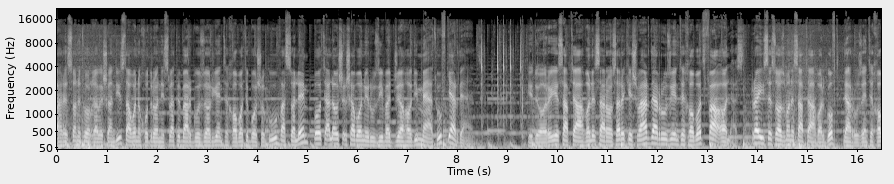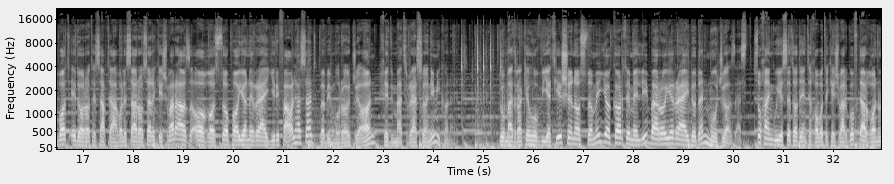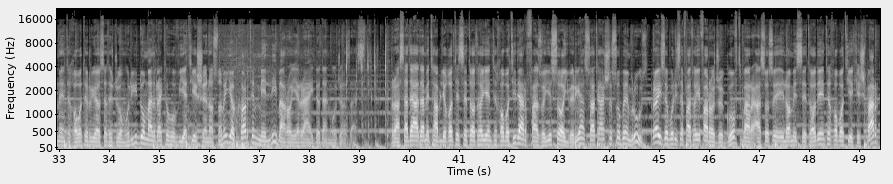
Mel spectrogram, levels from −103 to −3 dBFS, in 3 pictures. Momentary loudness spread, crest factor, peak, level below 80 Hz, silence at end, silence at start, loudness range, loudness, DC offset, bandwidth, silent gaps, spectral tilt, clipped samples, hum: 6 LU; 18 dB; -2 dBFS; -34 dBFS; 0 s; 0 s; 3 LU; -20 LUFS; under 0.1%; over 20 kHz; none; -5 dB/octave; under 0.1%; none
